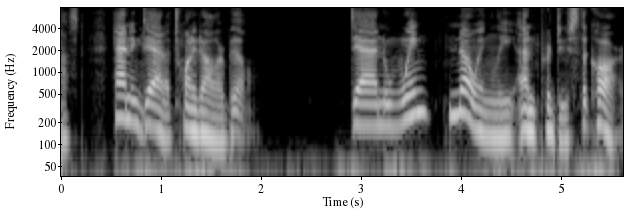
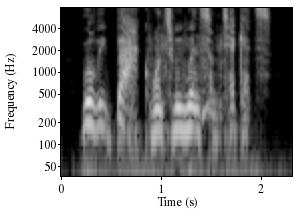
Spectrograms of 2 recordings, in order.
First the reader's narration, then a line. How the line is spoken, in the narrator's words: Devin said in a conspiratorial voice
